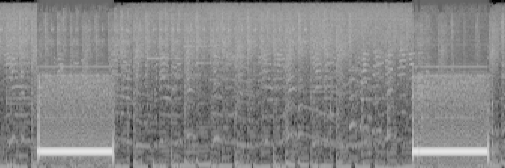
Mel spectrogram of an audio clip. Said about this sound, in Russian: А вот я вижу ее телефон, сейчас я ей позвоню.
